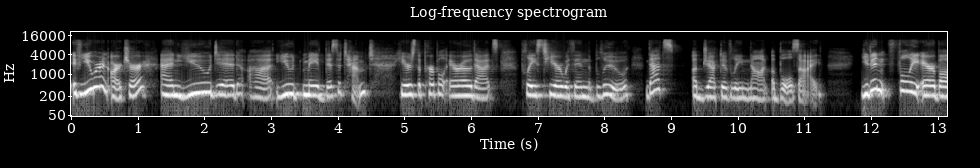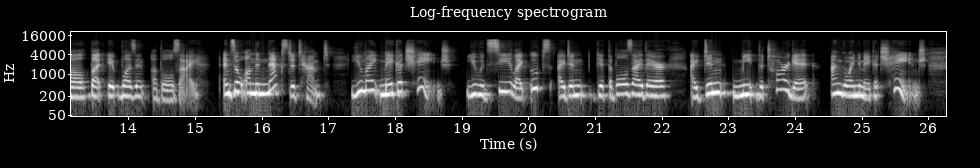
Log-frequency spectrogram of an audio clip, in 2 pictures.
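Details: Adult woman presenter; typical speech.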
